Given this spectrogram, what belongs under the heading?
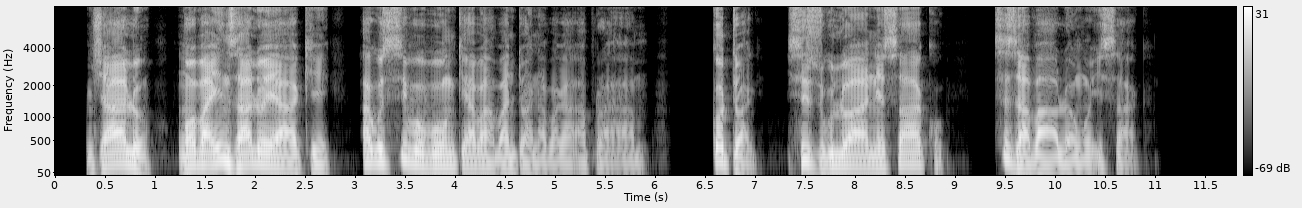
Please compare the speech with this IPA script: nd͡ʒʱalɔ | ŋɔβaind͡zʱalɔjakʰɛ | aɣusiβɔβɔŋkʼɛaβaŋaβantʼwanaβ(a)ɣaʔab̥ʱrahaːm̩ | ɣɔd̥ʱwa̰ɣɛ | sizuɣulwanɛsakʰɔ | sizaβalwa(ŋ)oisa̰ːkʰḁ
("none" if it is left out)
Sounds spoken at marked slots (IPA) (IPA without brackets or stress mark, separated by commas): a, ŋ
